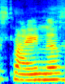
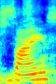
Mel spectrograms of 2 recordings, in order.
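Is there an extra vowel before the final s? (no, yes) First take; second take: yes; no. First: Said as three syllables, sa-i-nas. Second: Said as two syllables, sa-ins. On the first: "साइंस को साइनस बोलते हैं कश्मीर में" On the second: "साइंस ना बोल के"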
